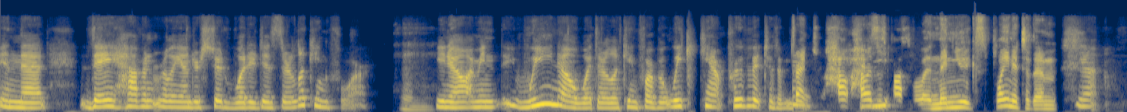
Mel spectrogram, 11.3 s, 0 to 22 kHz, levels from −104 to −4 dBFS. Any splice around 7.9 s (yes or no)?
yes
